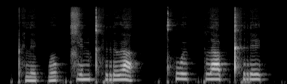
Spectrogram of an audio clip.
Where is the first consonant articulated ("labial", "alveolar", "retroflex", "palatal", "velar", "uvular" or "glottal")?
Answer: labial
